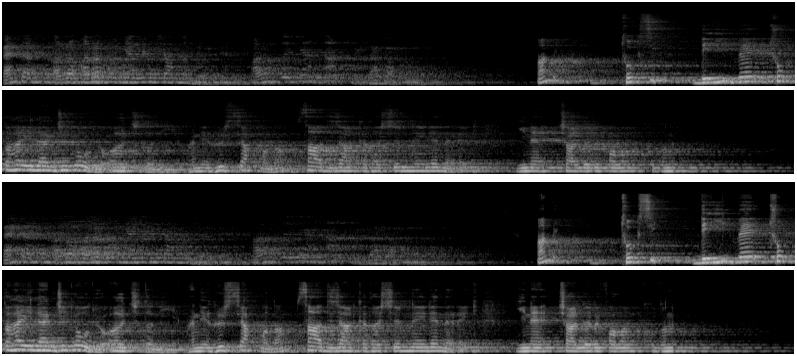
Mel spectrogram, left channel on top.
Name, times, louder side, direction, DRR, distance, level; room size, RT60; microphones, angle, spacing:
voice 1, 0.0-4.3, left 1 dB, 65° left, -2 dB, 1.1 m, -40 dB
voice 2, 5.9-6.6 6.9-14.6, right 3 dB, 45° right, 7 dB, 0.5 m, -26 dB
8.6 x 8.1 x 8.4 m, 2.8 s
head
